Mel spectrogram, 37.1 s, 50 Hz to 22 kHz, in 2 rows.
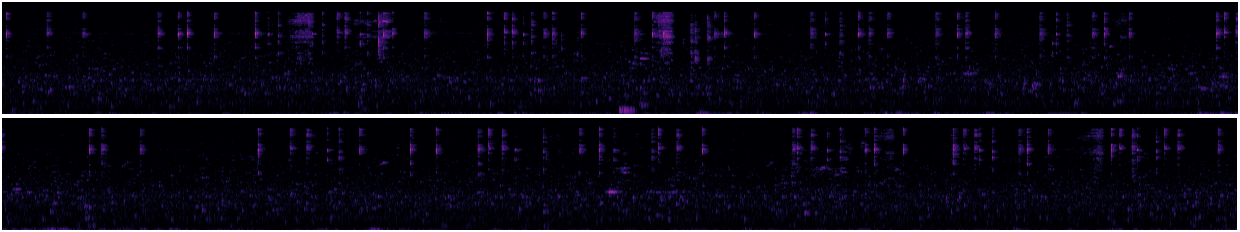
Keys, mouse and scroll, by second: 4.0 middle click, 4.7 middle click, 5.1 right click, 5.4 middle click, 5.8 click, 7.6 alt+right click, 7.9 alt+middle click, 8.2 click, 10.5 ctrl+z, 10.7 click, 12.4 alt+middle click, 12.9 click, 15.9 alt+middle click, 16.4 click, 18.4 alt+right click, 19.9 click, 22.9 alt+right click, 23.5 alt+middle click, 23.9 click, 25.9 alt+right click, 26.3 alt+middle click, 27.3 alt+click, 27.8 alt+middle click, 28.4 alt+right click, 29.1 click, 30.5 alt+right click, 31.0 alt+middle click, 31.5 click, 33.0 alt+right click, 33.2 alt+middle click, 33.8 click, 35.4 alt+right click, 35.6 alt+middle click, 36.0 alt+right click, 36.8 click.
